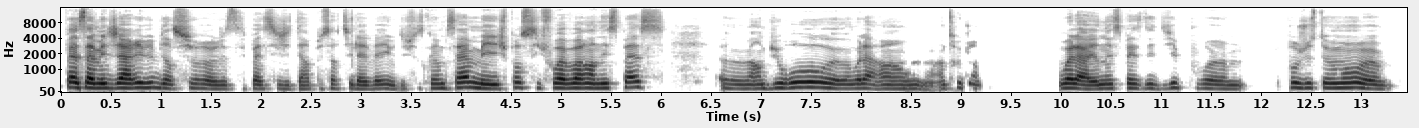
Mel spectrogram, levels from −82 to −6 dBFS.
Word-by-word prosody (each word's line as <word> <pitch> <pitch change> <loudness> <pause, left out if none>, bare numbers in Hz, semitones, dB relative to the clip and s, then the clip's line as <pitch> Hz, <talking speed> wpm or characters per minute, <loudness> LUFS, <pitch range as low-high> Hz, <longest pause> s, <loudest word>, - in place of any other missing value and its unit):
Enfin 220 -1 +7
ça 205 -1 +8
m'est 195 0 +5
déjà 200 +1 +5
arrivé 210 +2 +3
bien 190 -4 -2
sûr, 185 +3 -3
heu, 170 -3 -1
je 160 - -4
sais 160 -1 -14
pas 170 +1 -3
si 165 +1 -10
j'étais 160 0 -8
un 155 - -7
peu 160 +3 -19
sortie 175 0 -8
la 165 -2 -1
veille 170 +2 -4
ou - - -6
des - - -16
choses 175 +3 -16
comme 190 -1 -4
ça, 215 +5 +4
mais 185 -5 +3
je 170 -1 -9
pense 220 +1 -3
il 195 - -11
faut 205 - -3
avoir 200 0 +5
un 195 -1 +2
espace, 225 +4 -2 0.6
heu, 175 -2 -6
un 170 +1 -3
bureau, 215 +4 +3
heu, 175 -3 0
voilà, 185 0 -1
un 165 0 -4 0.3
un 165 - -8
truc 205 +5 -9
un 355 - -7 0.8
voilà, 195 -3 +5
un 160 +2 +1
espace 185 0 -3
dédié 180 +2 -6
pour, 185 -3 -8
hem, 160 -2 -5 0.4
pour 215 -1 0
justement, 205 +1 +1
heu, 170 -4 -1
185 Hz, 220 wpm, -20 LUFS, 170-205 Hz, 0.8 s, ça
